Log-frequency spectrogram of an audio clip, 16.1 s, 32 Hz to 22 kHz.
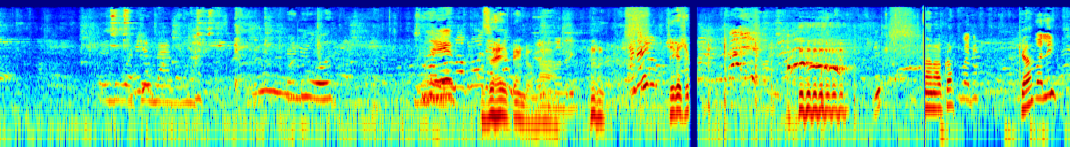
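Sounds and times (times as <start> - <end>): children talking and calling out: 1.2 - 8.4, 9.0 - 13.9.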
